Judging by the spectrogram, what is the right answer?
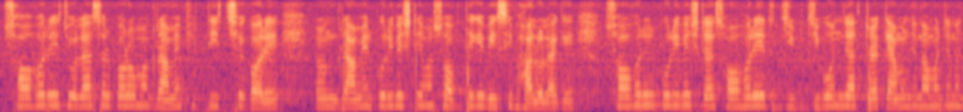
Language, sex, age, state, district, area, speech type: Bengali, female, 18-30, West Bengal, Paschim Medinipur, rural, spontaneous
